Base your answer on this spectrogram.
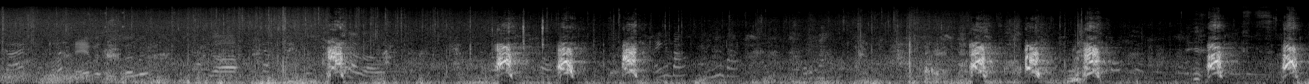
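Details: Three Border Collies playing and splashing in water bark in short, sharp bursts, about nine scattered across the stretch, some in quick pairs, over splashing and people talking.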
